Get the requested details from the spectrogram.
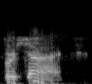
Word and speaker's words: Vershan: It's pronounced Vershawn, but it's spelled in some people's eyes Vershan. You know, they, they need to see the W to be Sean.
